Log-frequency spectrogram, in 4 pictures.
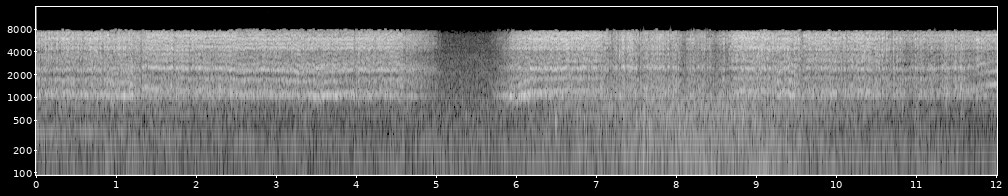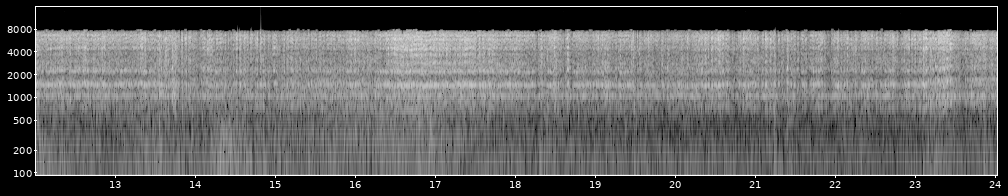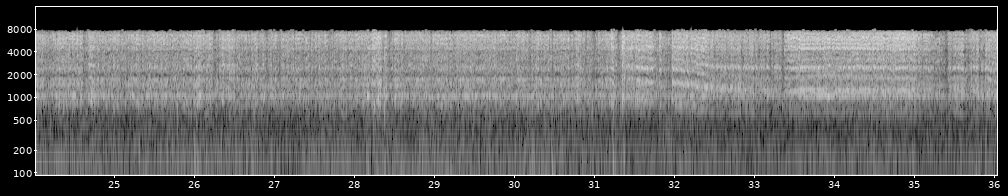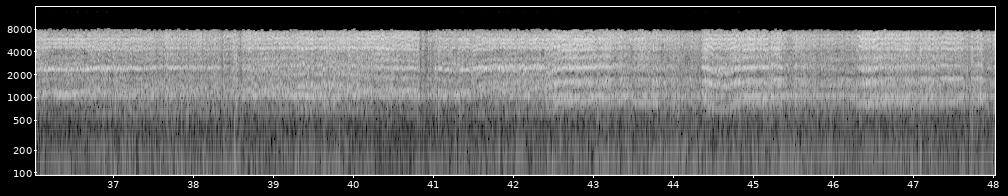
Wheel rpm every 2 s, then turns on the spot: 160, 150, 60, 160, 160, 170, 200, 200, 190, 190, 200, 220, 230, 240, 240, 220, 170, 160, 160, 160, 170, 220, 230, 230.
none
